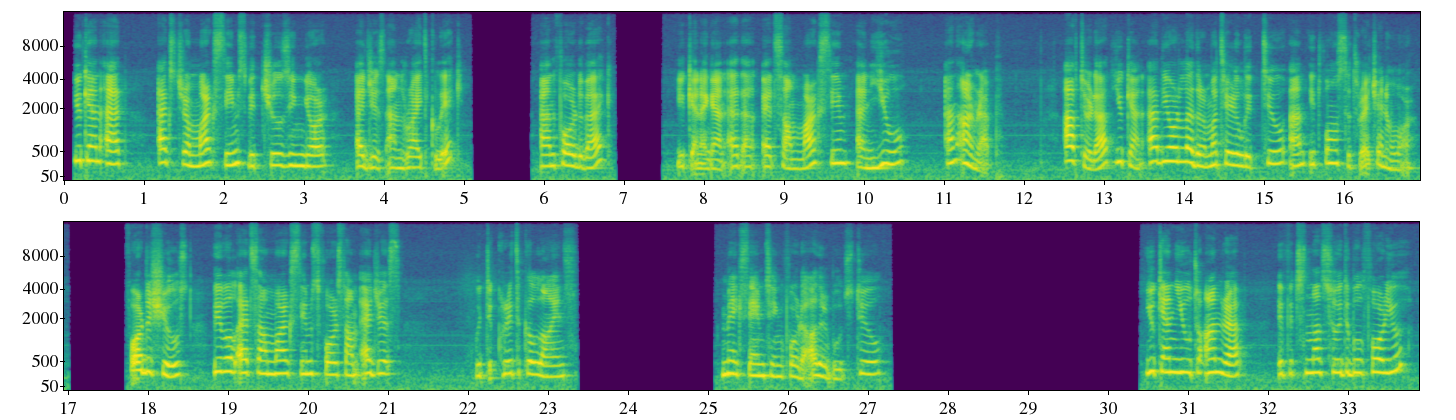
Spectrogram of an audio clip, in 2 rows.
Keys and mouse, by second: 0.1 middle click, 0.6-1.9 shift+middle drag, 1.9 middle click, 2.5 Tab, 2.8 middle click, 3.1 middle click, 3.5 2, 4.6 middle click, 5.1 middle click, 5.6 middle click, 5.7 shift+middle click, 6.5 Tab, 6.6 middle click, 6.8 KP_Divide, 6.9 middle click, 7.0 Tab, 7.2 shift+middle click, 7.5 alt+click, 8.0 middle click, 8.1 Tab, 8.3 alt+click, 8.9 middle click, 9.3 alt+click, 9.5 middle click, 10.1 a, 10.5 u, 13.5 Tab, 14.1 right click, 14.5 right click, 16.2 right click, 16.5 middle click, 17.2 KP_Divide, 17.7 right click, 18.2 middle click, 18.7 Tab, 18.7 KP_Divide, 19.2 middle click, 19.3 Tab, 19.5 shift+middle click, 19.7 shift+middle click, 19.9 alt+right click, 20.3 middle click, 20.5 middle click, 20.7 shift+middle click, 20.9 middle click, 21.2 alt+click, 21.6 middle click, 22.0 ctrl+z, 22.0 middle click, 22.8 click, 23.1 middle click, 23.5 click, 23.7 middle click, 24.1 middle click, 24.4 shift+middle click, 24.7 shift+middle click, 25.0 alt+click, 25.2 right click, 25.8 alt+click, 26.0 middle click, 26.3 right click, 26.6 middle click, 26.9 shift+middle click, 27.1 middle click, 27.4 middle click, 27.7 middle click, 28.0 shift+middle click, 28.4 shift+middle click, 28.9 alt+shift+middle click, 29.1 middle click, 29.4 shift+middle click, 29.8 middle click, 30.2 shift+middle click, 30.8 alt+shift+click, 31.2 middle click, 31.5 a, 31.6 shift+middle click, 32.1 middle click, 32.6 u, 33.0 Tab, 33.1 ctrl+a, 33.6 Tab, 33.7 a.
